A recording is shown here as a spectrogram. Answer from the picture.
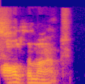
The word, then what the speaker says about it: Altamonte: Jenny Garrick from Altamonte Springs. – Altamont. – Altamonte. – Altamont. The E is silent.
